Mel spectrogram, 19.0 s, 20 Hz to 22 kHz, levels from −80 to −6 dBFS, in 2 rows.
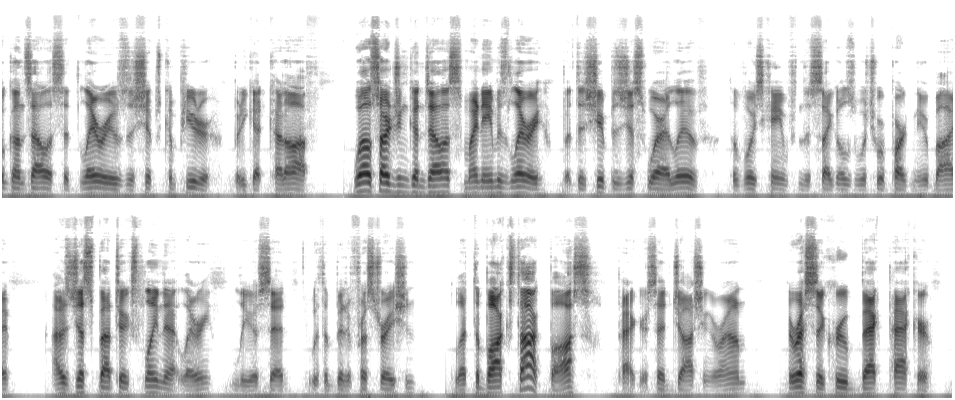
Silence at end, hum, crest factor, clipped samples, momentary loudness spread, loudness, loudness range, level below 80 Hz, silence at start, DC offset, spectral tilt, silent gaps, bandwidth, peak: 0.05 s; none; 26 dB; under 0.1%; 15 LU; -24 LUFS; 7 LU; -46 dBFS; 0 s; under 0.1%; -1 dB/octave; none; 16.5 kHz; 0 dBFS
